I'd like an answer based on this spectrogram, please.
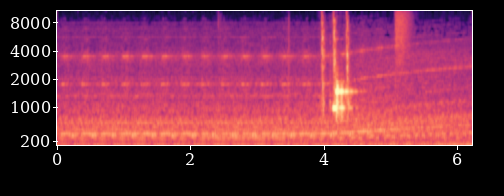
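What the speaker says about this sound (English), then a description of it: "Apply some throttle to get the train moving" A train in the game Train Sim World 3 gives a steady low rumble, with a brief metallic clank partway through as the engine note rises and it starts to move.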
